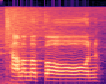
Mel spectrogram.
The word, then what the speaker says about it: TOMAMAFONE: And hey, if you want to race me online, my PSN is TOMAMAFONE and is pronounced Tomamaphone.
